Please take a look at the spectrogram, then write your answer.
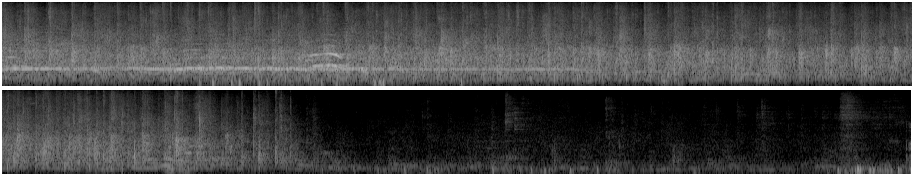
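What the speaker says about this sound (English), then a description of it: "I want everybody to rise and clap your hands for the work they did." A standing church congregation at a Unitarian Universalist worship service claps together in a sustained, fairly close round of applause that tapers off and fades to near silence after about twelve seconds, with a few stray claps afterward.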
